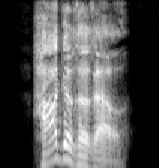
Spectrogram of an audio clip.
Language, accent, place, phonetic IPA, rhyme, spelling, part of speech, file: German, Germany, Berlin, [ˈhaːɡəʁəʁɐ], -aːɡəʁəʁɐ, hagererer, adjective, De-hagererer.ogg
- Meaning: inflection of hager: 1. strong/mixed nominative masculine singular comparative degree 2. strong genitive/dative feminine singular comparative degree 3. strong genitive plural comparative degree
